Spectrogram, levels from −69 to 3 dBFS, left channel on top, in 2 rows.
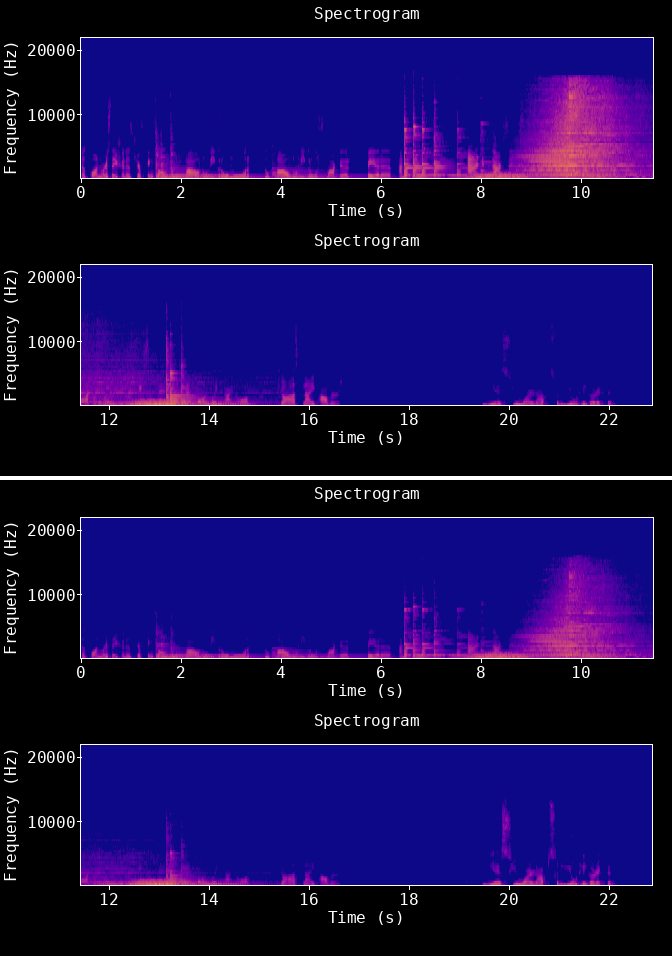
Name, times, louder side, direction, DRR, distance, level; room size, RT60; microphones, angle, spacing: voice 1, 0.0-1.7 2.1-3.4 3.7-5.4 5.7-7.0 7.7-8.8 9.1-12.1 12.6-14.8 15.4-16.6, left 5 dB, 60° left, 0.5 m, -40 dB
sound 1, 1.5-5.1 6.5-15.0 15.4-15.7, left 7 dB, 40° left, 1.0 m, -33 dB
sound 2, 7.4-9.2 9.6-10.7 11.6-13.5, equal, ahead, 0.7 m, -35 dB
voice 2, 19.5-22.1, right 2 dB, 65° right, 1.3 m, -41 dB
11.0 x 8.9 x 6.6 m
head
